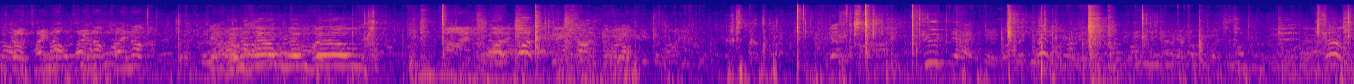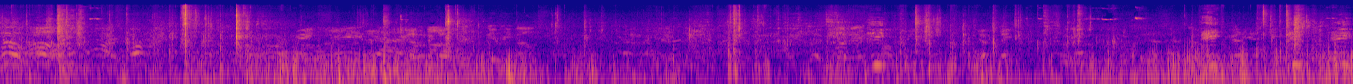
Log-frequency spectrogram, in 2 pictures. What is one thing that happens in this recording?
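Young players shout and call out to each other nearby.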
